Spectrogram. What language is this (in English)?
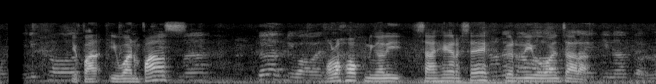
Sundanese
